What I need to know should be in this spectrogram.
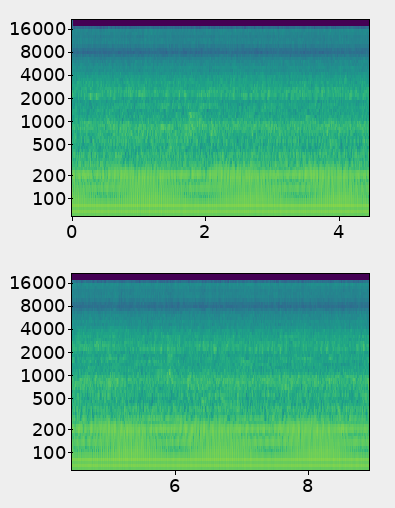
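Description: Water splashes and washes against a moving boat's hull.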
